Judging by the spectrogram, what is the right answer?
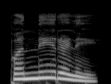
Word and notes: ಪನ್ನೀರೆಲೆ: Kannada

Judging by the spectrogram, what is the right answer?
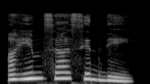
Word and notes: ಅಹಿಂಸಾಸಿದ್ಧಿ: ahimsāsiddhi

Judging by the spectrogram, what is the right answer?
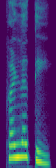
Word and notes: ಖಳತಿ: khaḷati

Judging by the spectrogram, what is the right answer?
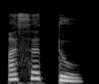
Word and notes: ಅಸಾಧು: kannada

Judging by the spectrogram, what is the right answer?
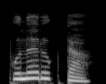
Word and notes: ಪುನರುಕ್ತ: punarukta

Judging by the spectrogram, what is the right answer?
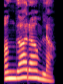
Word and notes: ಅಂಗಾರಾಮ್ಲ: aŋgārāmla

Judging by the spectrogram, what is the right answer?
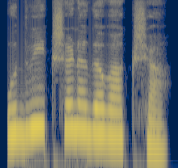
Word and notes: ಉದ್ವೀಕ್ಷಣಗವಾಕ್ಷ: udvīkṣaṇagavākṣa

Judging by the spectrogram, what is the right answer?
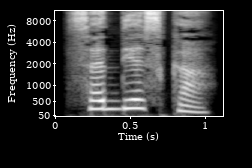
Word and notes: ಸದ್ಯಸ್ಕ: sadyaska

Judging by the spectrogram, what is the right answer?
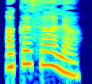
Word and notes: ಅಕಸಾಲ: akasāla

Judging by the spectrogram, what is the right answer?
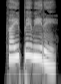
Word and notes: ಕೈಪೆವೀರೆ: kaipevīre

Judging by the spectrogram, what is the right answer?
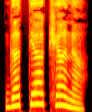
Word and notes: ಗತ್ಯಾಖ್ಯಾನ: gatyākhyāna

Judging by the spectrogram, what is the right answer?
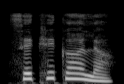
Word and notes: ಸೆಖೆಕಾಲ: sekhe kāla

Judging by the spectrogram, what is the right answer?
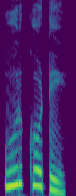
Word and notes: ಊರ್ಕೋಟೆ: ūrkōṭe

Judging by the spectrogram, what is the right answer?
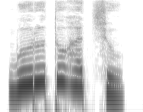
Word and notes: ಗುರುತುಹಚ್ಚು: Kannada

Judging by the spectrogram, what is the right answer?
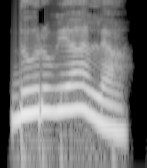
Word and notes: ತಿರುವೊಯ್ಲು: tiruvoylu

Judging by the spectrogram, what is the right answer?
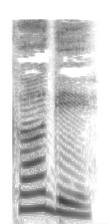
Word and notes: ಕಾಗೆ: Kannada

